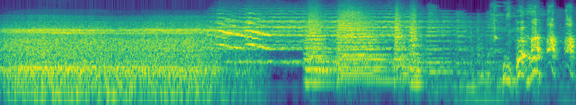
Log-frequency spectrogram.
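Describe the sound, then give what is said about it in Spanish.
A damaged airplane descends with one engine dead and the other on fire. A loud, steady engine roar gives way to a falling whine, followed by wavering tonal sounds and choppy bursts near the end. “El avión semidestrozado, con un motor inutilizado y otro envuelto en llamas, desciende peligrosamente.”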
